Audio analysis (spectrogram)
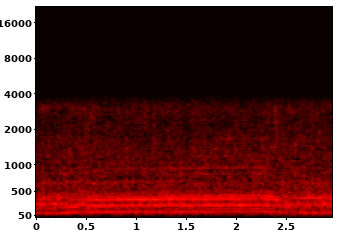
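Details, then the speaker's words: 2020 Chevrolet Colorado Z71 2.8L Duramax diesel at ~25,500 miles under hard acceleration: steady tonal whine over the rumble, began 5–6 weeks earlier after cold weather, also when revving in neutral; owner suspects the turbo, unconfirmed. "the most recent con that's been going on for a little bit more than a month now is this whining noise which I believe is the turbocharger when I accelerate"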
